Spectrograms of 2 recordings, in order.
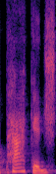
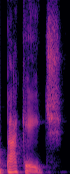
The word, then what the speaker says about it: package: Y vamos a pronunciar esa palabra porque ese age no es age, es age, como puente. There's a package under the bridge. Age. There's a package under the bridge. No package.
